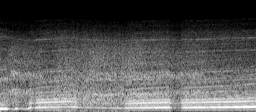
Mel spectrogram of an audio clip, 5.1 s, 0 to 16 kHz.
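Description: A car in Gran Turismo Concept 2002 Tokyo-Geneva revs its engine steadily, the pitch climbing through the gears with brief dips at each shift. The engine drone stays continuous and moderately loud.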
